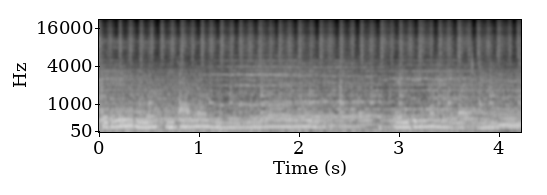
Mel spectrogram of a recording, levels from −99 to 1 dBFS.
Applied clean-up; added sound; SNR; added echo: none; Musical instrument + Musical instrument; 2 dB; none.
